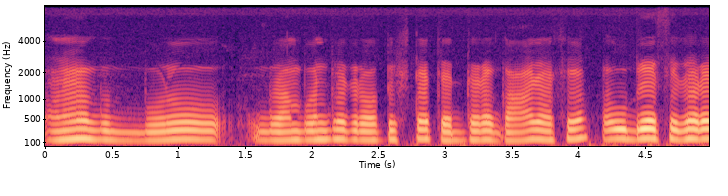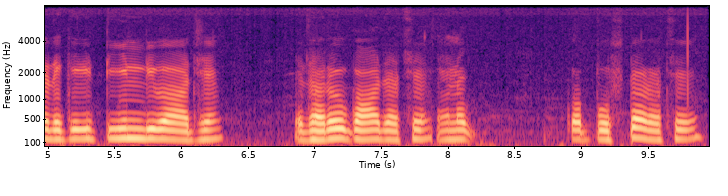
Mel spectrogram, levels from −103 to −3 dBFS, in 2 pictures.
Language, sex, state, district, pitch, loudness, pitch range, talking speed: Bengali, male, West Bengal, Paschim Medinipur, 145 Hz, -15 LUFS, 140-155 Hz, 125 wpm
